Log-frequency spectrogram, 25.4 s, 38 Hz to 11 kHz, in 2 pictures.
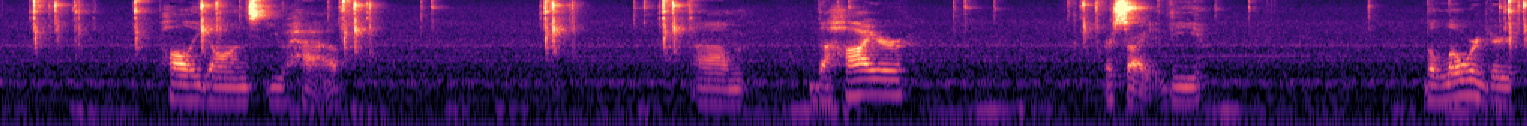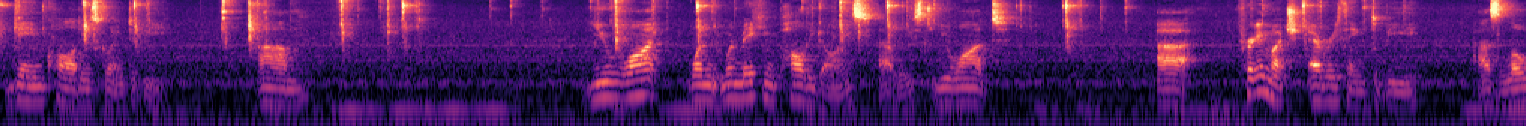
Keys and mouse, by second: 0.4 ctrl+z, 1.6 ctrl+r, 2.7 click, 2.9 ctrl+r, 3.4-4.6 drag, 5.5 ctrl+r, 8.2-9.7 drag, 8.9 z, 11.3-12.6 drag, 12.6 ctrl+z, 13.3 KP_3, 13.8 z, 14.7 ctrl+KP_3, 16.0 c, 18.4 c, 20.0 c, 20.4 click, 21.5-23.2 drag, 21.5 c, 23.5-25.4 drag, 23.5 c.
